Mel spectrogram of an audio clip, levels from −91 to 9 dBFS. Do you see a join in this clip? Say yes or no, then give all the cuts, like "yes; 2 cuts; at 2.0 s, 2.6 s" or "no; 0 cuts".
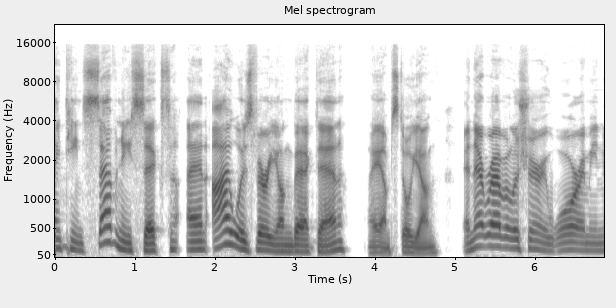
yes; 1 cut; at 5.0 s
